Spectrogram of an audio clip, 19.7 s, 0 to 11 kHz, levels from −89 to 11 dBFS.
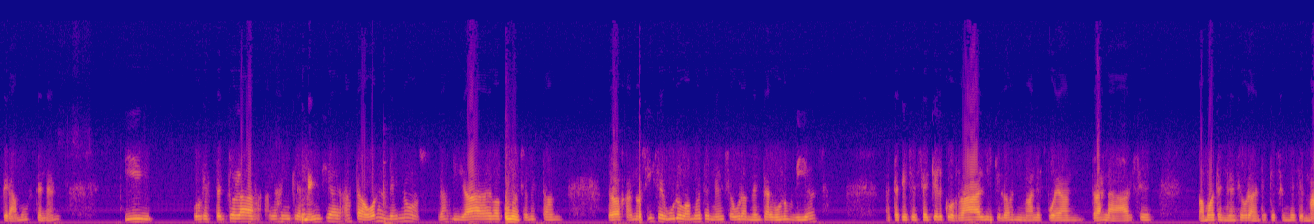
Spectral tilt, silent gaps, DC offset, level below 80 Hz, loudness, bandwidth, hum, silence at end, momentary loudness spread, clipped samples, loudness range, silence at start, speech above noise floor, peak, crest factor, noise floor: -8 dB/octave; none; under 0.1%; -52 dBFS; -20 LUFS; 8.4 kHz; 50 Hz at -50 dBFS; 0 s; 11 LU; under 0.1%; 4 LU; 0.05 s; 30 dB; -2 dBFS; 18 dB; -50 dBFS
